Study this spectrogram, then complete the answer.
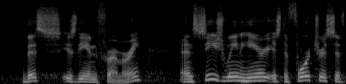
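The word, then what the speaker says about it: Sigewinne: This is the infirmary, and Sigewin here is the Fortress of Meripede's head nurse.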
